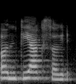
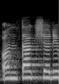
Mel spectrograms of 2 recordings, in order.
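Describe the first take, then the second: First: It is said 'antyakshari' with a 'y' sound. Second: It is said 'antakshari' with no 'y' sound. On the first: The speaker calls it right. "लेकिन सही क्या है" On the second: The speaker calls it wrong. "हम लोग बोलते हैं अंताक्षरी खेलेंगे"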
